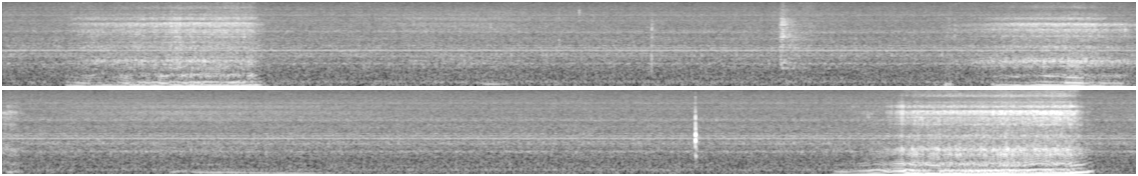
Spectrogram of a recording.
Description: This is our dog Riley, yea, snoring! :D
